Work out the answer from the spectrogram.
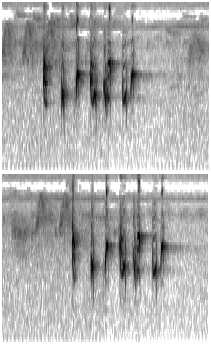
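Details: Lure song of a bulbul for calling in wild birds, two rapid phrases of about six bright, clipped, chirpy notes each, roughly three seconds apart, over quiet background noise.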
